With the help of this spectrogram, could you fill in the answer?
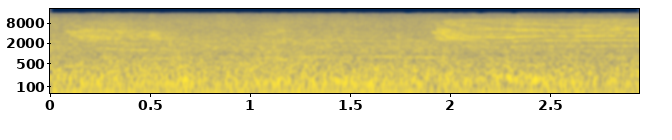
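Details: An Asian small-clawed otter (Aonyx cinerea), one of a male-female pair at Toba Aquarium in Mie, Japan, on 1 January 2018, gives two high, squealing, overtone-rich calls about two seconds apart over a steady background hiss.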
